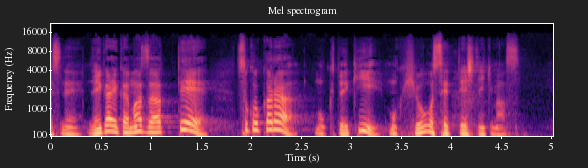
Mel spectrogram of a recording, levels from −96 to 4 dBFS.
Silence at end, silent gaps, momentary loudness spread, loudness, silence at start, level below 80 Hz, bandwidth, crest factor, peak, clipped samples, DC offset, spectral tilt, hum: 0.35 s; none; 14 LU; -15 LUFS; 0 s; -44 dBFS; 13.5 kHz; 14 dB; 0 dBFS; under 0.1%; under 0.1%; -7 dB/octave; none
